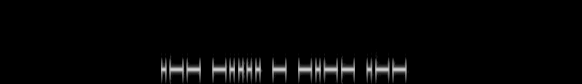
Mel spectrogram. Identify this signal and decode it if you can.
Morse code, heard as a keyed tone, about 28 wpm, 700 Hz. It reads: W6TYW
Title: USA Call Signs - 5 Characters - Repeated 2x - 28wpm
